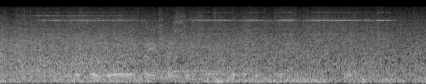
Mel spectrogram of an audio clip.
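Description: Steady background noise of road traffic, an even rumble and hiss with a faint high whine coming and going.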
